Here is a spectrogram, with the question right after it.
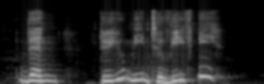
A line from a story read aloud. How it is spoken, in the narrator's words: cried the marquise, apparently terrified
